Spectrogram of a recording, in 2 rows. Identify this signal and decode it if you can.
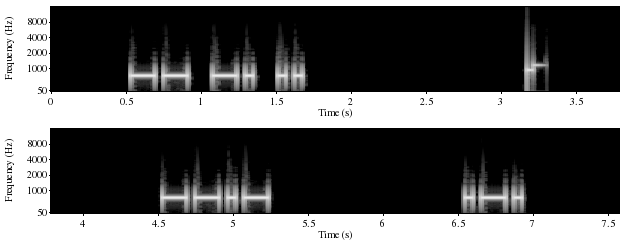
Morse code, heard as a keyed tone, about 22 wpm, spaced as for 12 wpm, 700 Hz. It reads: MNI QR
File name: Top 90 QSO Elements - 8x Character Spacing - 22wpm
